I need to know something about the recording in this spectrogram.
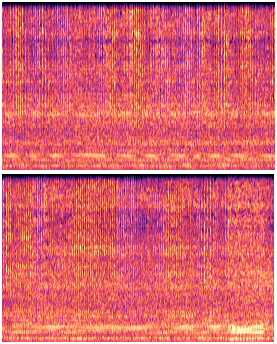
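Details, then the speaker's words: Kawasaki-branded two-stroke leaf blower at spring start-up, after manually priming the carburetor: a steady, even buzz at constant speed, then a brief climb; it stays running, the carburetor likely having cleared itself. "so the good news is that it stayed running more than likely the carb has cleared itself out"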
